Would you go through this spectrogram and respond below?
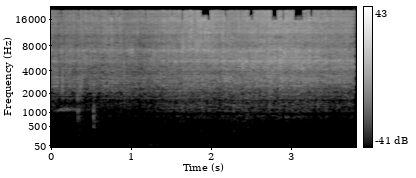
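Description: Whole cherry tomatoes drop into a hot frying pan and sizzle steadily, a soft continuous hiss of frying with a brief clatter near the start as they land, quiet and close with no talking.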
